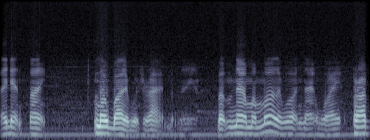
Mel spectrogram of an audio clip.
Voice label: Interview with 65 year old white male Mountain Rest South Carolina; american english dialect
